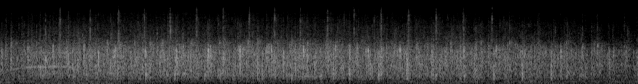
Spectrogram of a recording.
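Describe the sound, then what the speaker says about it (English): Audience applause for friends and family at a university presidential investiture ceremony, steady dense clapping from a large crowd, even and sustained throughout, heard at some distance. "Round of applause for them as well."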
